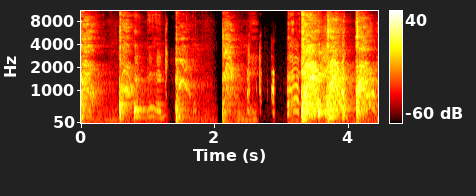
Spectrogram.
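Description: A person coughs repeatedly in harsh, close bursts, with short pauses between fits and a final cluster of heavy coughs.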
